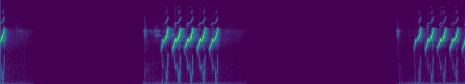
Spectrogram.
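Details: A Black-naped Monarch of the Taiwan endemic subspecies Hypothymis azurea oberholseri gives quick bursts of five or six high, ringing, upslurred notes, each burst opened by a soft single note, with silence between bursts.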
